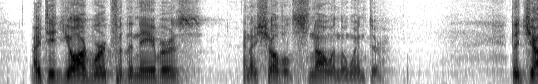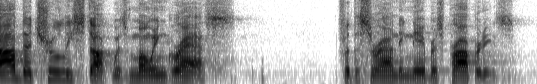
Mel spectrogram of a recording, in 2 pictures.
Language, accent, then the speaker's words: English; Commack, New York, United States; eventually ended up in Commack, where my mom still resides today. I experienced what you would call a normal upbringing.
